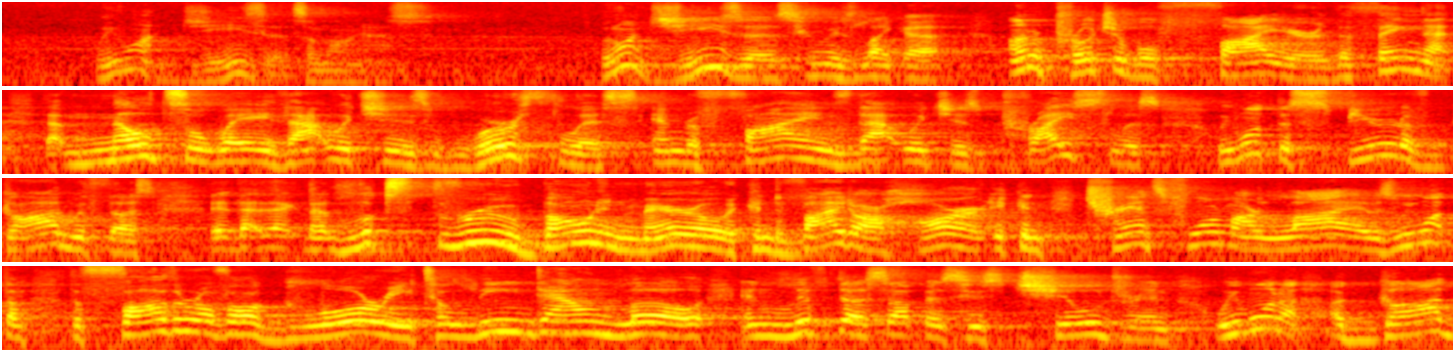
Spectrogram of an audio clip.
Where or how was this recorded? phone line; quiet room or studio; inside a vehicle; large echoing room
large echoing room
